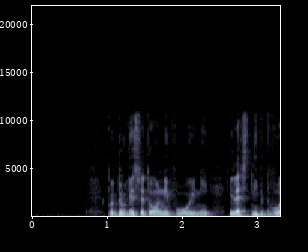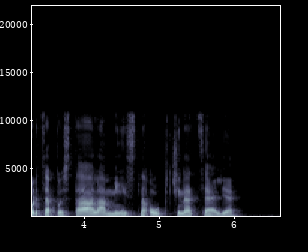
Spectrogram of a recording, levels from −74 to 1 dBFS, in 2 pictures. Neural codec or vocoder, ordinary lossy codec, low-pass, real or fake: none; none; 10.8 kHz; real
